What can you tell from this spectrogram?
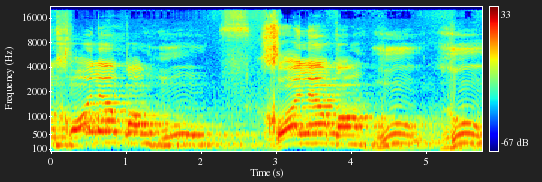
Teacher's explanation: Min nutfatin khalaqahu, khalaqahu, hu, jelas suara keluar dari makhraj aqsal halqi, tenggorokan paling bawah, hu, tidak boleh ngambang.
